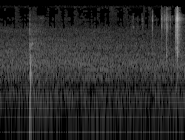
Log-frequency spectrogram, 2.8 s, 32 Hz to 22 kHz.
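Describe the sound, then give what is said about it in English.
A V-cutter snipping the cap of a 46 ring gauge cigar: a soft click early on, then a few small ticks and a sharper snap near the end, faint and alone over quiet hiss. “All right, now we're going to do trusty V-cutter. Should be really good on a 46 ring gauge.”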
